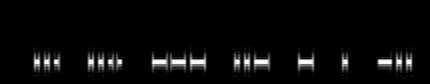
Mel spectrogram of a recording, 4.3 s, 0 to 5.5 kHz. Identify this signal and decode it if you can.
Morse code, heard as a keyed tone, about 25 wpm, spaced as for 18 wpm, 700 Hz. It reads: SHOUTED
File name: Pinocchio / Pinocchio ch2 12 25 ik1hge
